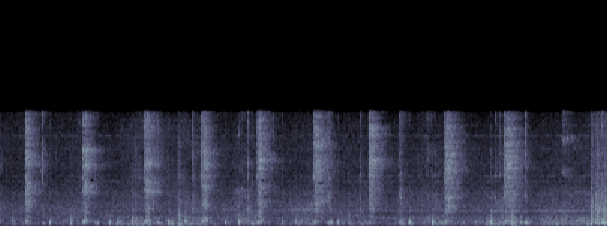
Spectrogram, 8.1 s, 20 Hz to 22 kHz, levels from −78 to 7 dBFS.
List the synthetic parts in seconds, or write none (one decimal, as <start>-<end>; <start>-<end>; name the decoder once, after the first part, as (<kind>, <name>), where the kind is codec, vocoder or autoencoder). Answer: 1.6-2.8 (autoencoder, DAC-VAE)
